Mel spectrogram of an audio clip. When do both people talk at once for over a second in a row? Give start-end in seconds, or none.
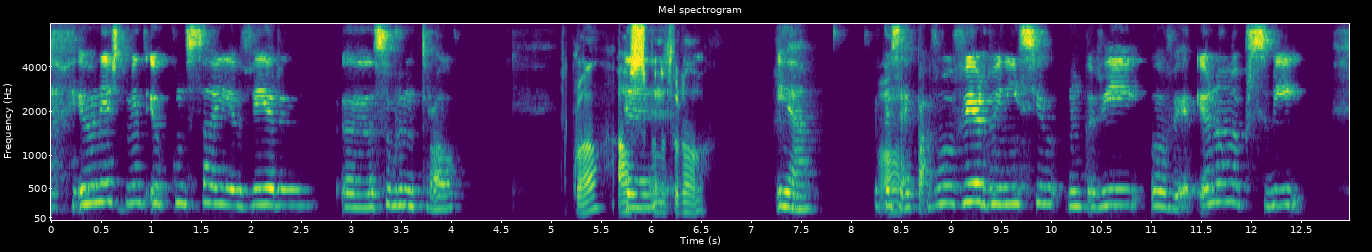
none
